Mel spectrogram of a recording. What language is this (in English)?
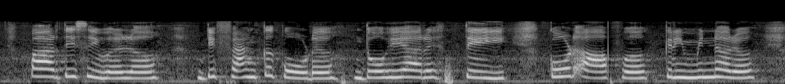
Punjabi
